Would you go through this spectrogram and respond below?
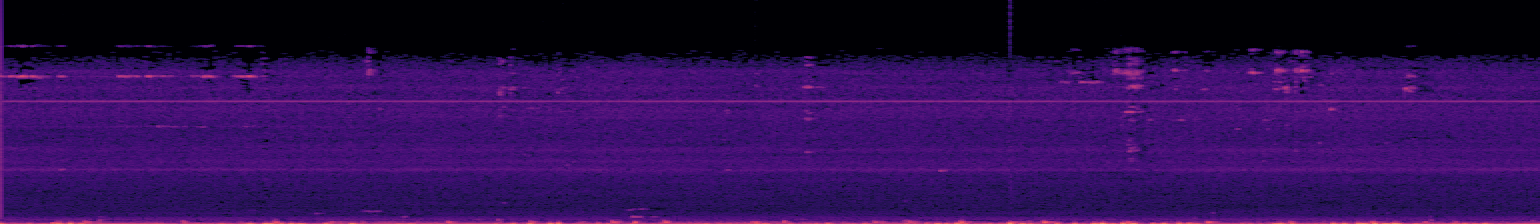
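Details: Heart sounds during an episode of atrial fibrillation, captured at home with a desktop microphone and funnel transducer for telemedicine: muffled beats with constantly changing spacing and loudness; irregularly irregular rhythm.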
